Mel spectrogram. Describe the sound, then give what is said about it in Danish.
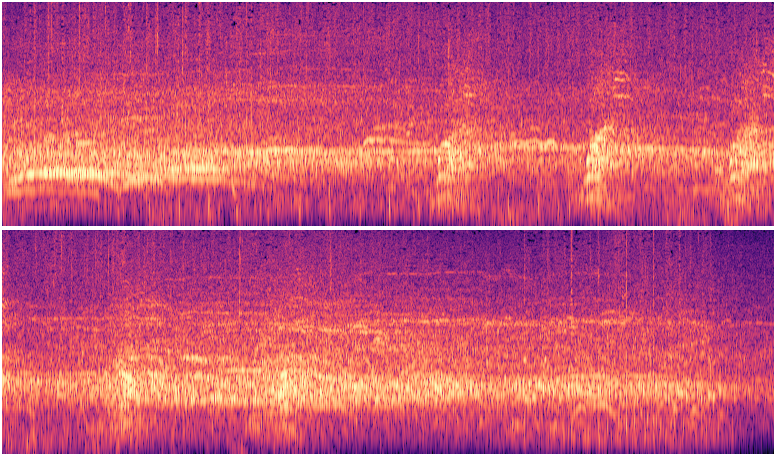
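A large crowd cheers in a loud, unbroken roar as King Frederik X of Denmark comes out onto the balcony, with rhythmic surges rising every second and a half or so through the middle, as if the crowd is chanting in unison. “Och nu kommer kung Fredrik den tionde ut på balkongen och möts av folkets jubel.”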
